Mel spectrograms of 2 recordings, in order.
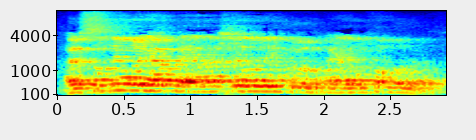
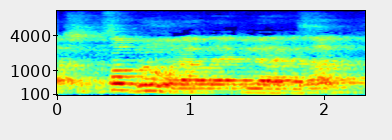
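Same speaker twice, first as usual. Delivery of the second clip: ordinary delivery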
